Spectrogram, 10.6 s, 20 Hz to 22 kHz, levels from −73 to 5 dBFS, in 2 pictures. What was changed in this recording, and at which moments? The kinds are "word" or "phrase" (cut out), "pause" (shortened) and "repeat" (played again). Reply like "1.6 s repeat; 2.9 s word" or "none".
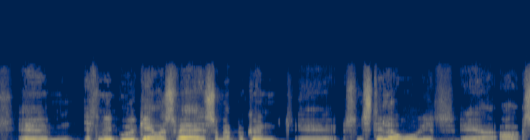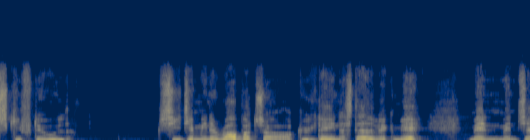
5.2 s word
